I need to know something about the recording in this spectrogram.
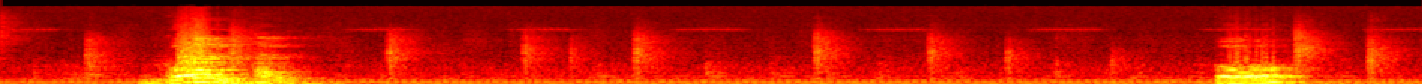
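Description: A man speaks briefly in short bursts, close by.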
